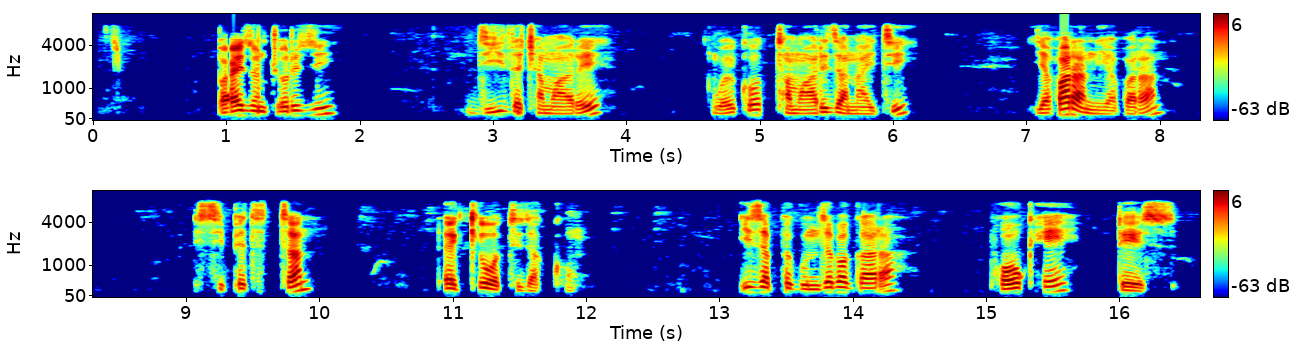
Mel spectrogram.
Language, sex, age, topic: Gamo, male, 18-24, government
